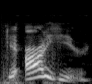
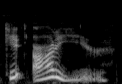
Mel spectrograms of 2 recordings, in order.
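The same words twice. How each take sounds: First: Loud, punchy get-outta-here; loud taunt. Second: Said in the usual way. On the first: Real, not acted. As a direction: bark it at the enemy. Taunting enemy after a kill.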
